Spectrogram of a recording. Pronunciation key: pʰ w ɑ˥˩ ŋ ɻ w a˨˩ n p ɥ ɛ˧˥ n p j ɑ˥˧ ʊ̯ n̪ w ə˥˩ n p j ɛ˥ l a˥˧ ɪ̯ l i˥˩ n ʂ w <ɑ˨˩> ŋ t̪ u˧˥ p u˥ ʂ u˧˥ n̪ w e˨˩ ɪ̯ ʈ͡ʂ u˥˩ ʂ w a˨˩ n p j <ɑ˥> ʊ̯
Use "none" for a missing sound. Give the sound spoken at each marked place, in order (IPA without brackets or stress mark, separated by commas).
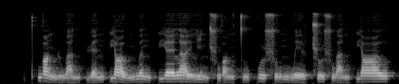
ɑ˨˩, ɑ˥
